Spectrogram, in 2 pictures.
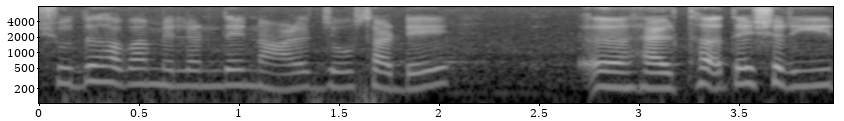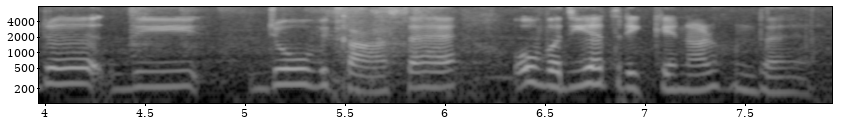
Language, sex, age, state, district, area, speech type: Punjabi, female, 18-30, Punjab, Mohali, urban, spontaneous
